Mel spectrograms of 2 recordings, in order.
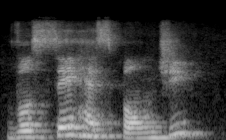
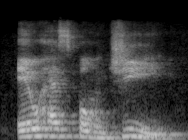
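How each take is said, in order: First: Responde slowly, PON strong and de light; stress on PON. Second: Respondi with DI long and strong; stress on final DI. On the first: Teacher comparing with yesterday's verb, stress on PON. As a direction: lean on the middle syllable of responde. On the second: Teacher comparing with yesterday's verb, stress on final DI. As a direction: land on the last syllable, JEE, of respondi. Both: Shown as a demonstration. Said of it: "The difference is in the stressed syllable".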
